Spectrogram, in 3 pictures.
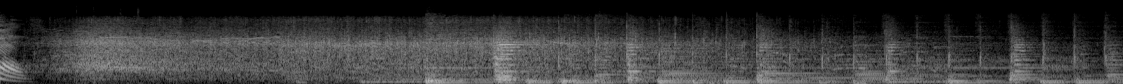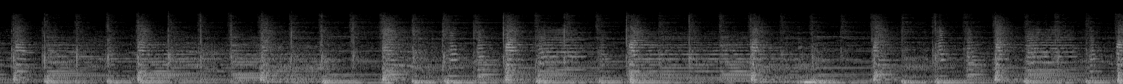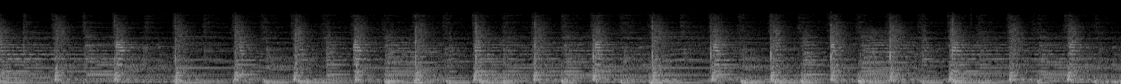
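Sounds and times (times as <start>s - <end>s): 
crowd applauding welcoming a performer: 0.3s - 23.2s
band playing with a strong, regular drumbeat: 3.1s - 33.6s.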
